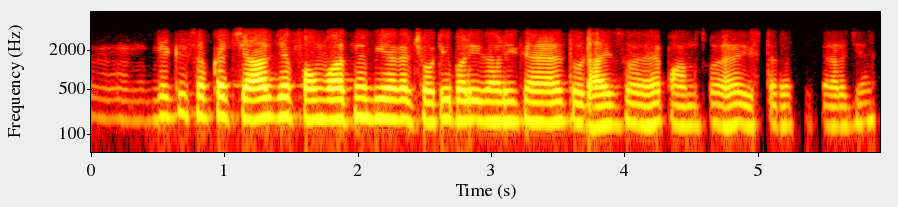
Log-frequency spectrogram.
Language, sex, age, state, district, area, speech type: Urdu, male, 30-45, Bihar, Gaya, urban, conversation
